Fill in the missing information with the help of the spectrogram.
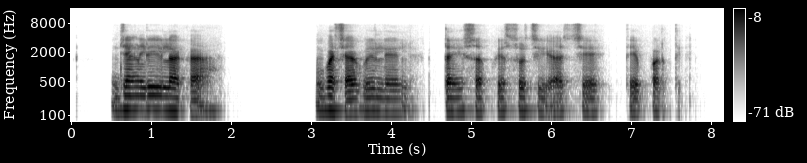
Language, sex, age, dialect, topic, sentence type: Maithili, male, 36-40, Bajjika, agriculture, statement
